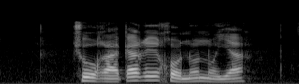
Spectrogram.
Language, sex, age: Northern Sotho, male, 20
